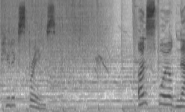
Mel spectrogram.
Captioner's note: cascading waters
